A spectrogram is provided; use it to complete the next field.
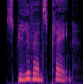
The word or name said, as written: spildevandsplan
